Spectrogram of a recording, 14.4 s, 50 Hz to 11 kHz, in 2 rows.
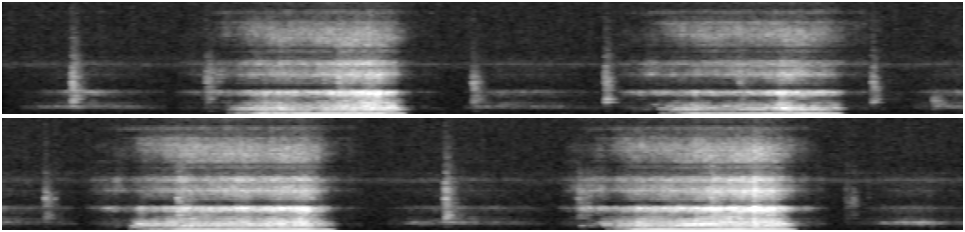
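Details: Person asleep after practising the 4-7-8 breathing technique, recorded on a phone: steady, buzzing snores about every three and a half seconds, roughly 17 breaths a minute, with quiet clicks between.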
